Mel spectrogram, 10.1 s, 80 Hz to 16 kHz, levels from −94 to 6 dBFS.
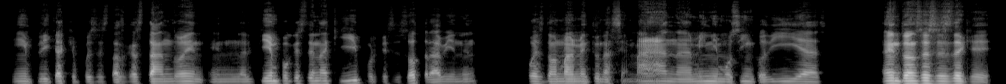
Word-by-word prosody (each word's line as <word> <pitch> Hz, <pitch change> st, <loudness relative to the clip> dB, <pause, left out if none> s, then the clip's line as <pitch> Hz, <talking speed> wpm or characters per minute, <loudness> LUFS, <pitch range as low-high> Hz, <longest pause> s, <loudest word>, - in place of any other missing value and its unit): Implica 105 Hz, 0 st, -5 dB
que, 100 Hz, -1 st, -20 dB
pues, 95 Hz, +1 st, -14 dB
estás 95 Hz, 0 st, -8 dB
gastando 105 Hz, +1 st, -1 dB
en 100 Hz, -3 st, -4 dB
en 100 Hz, +1 st, -15 dB
el 100 Hz, 0 st, -14 dB
tiempo 110 Hz, +2 st, 0 dB
que 115 Hz, -, -8 dB
estén 115 Hz, 0 st, -6 dB
aquí, 115 Hz, +1 st, -5 dB
porque 100 Hz, -5 st, -20 dB
esa 95 Hz, -, -33 dB
es 95 Hz, -, -32 dB
otra. 95 Hz, -5 st, -2 dB
Vienen, 100 Hz, +2 st, -14 dB, 0.5 s
pues, 105 Hz, -2 st, -5 dB
normalmente 105 Hz, 0 st, -2 dB
una 100 Hz, -1 st, -8 dB
semana, 105 Hz, -1 st, -4 dB
mínimo 105 Hz, -1 st, -5 dB
5 100 Hz, -1 st, -10 dB
días. 100 Hz, -1 st, -5 dB, 0.6 s
Entonces, 115 Hz, 0 st, +9 dB
es 110 Hz, 0 st, +1 dB
de 110 Hz, -1 st, +8 dB
que, 95 Hz, -3 st, -7 dB
105 Hz, 165 wpm, -30 LUFS, 100-110 Hz, 0.6 s, Entonces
